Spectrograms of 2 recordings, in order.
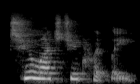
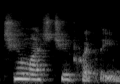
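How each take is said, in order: First: Higher wheezy gasp between gulps; wheezing. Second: Fading wheeze. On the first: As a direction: wheeze it out, gulping air. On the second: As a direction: let the wheeze die down. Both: Acted. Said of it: "wheezed the uncomfortable Bud between gulps".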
